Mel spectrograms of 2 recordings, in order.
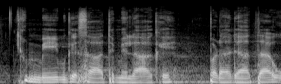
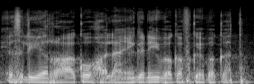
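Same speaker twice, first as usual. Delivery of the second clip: usual speaking voice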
